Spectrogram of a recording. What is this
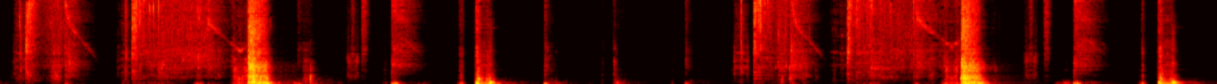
Hydraulic Suction-Sound of a Train-Toilet
"Flushing" a toilet on a train.
Airplane, Bathroom, Flush, Hiss, Hydraulic, Restroom, Suck, Suction, Toilet, Train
